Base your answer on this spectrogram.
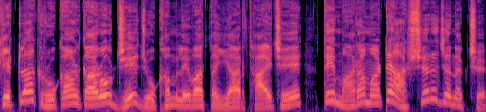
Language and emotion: Gujarati, surprised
